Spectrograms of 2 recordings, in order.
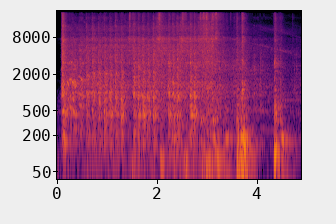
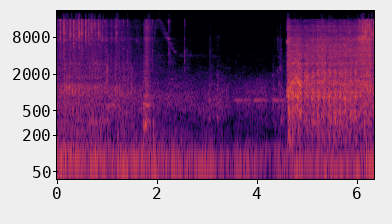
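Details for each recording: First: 2008 Chevrolet Suburban, new engine, early start attempts: ragged cranking with uneven firing and sharp pops as it backfires through the stock throttle body; plug wire order and ignition system suspected. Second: 2008 Chevrolet Suburban, first start of newly installed engine after 5 or 6 tries: engine catches and settles into a steady, even idle with no knocks or misses; running fine.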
